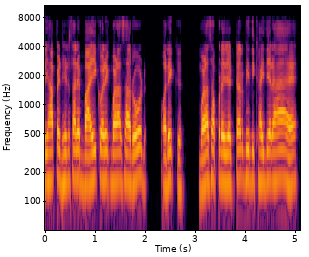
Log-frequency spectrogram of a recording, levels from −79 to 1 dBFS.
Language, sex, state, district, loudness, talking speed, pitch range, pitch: Hindi, male, Jharkhand, Garhwa, -16 LUFS, 235 wpm, 155-165 Hz, 160 Hz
